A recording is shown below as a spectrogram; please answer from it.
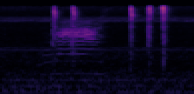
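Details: A talkative Siamese cat gives one short, harmonic meow lasting under half a second, followed by three sharp clicks, with a steady low hum underneath.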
